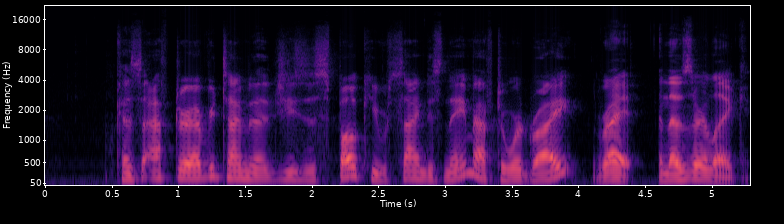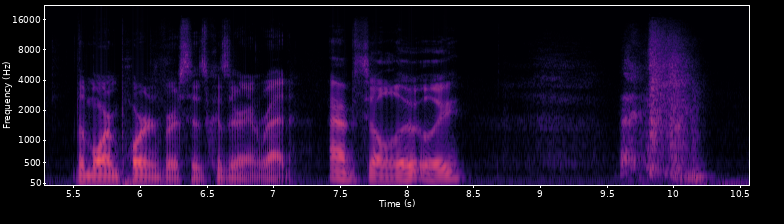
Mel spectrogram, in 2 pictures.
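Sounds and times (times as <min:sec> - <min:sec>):
speech: 0:00.6 - 0:08.5, 0:09.6 - 0:10.1
sneeze: 0:09.6 - 0:10.4.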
